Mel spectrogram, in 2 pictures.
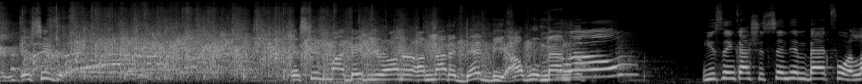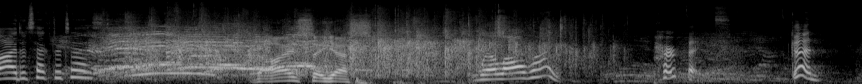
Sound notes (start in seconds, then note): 0.0 audience applauding; 9.5 audience cheering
